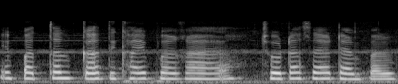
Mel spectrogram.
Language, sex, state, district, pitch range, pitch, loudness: Hindi, female, Chhattisgarh, Sukma, 255-275 Hz, 270 Hz, -16 LUFS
